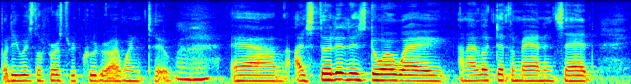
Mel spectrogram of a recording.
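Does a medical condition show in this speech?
Yes: cleft palate and cleft lip; congenital.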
